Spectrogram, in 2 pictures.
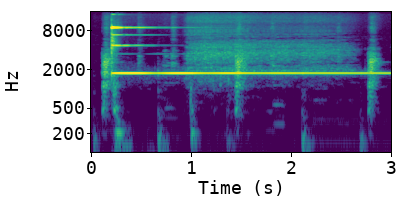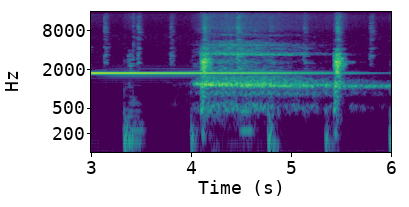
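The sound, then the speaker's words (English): A mindfulness bell is struck, its clear tone ringing and slowly fading for several seconds before a second, lower strike sustains, with soft faint taps in the background and no talking. “When you hear the mindfulness bell, everybody just take a slow, deep breath and remember where your feet are currently planted, and also remember that this moment is all we have.”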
